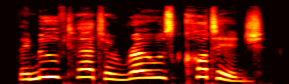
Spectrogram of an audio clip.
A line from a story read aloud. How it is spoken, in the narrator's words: Emily shouted in explanation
